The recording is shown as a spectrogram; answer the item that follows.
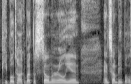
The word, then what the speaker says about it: Silmarillion: love the silmarillion silmarillion see i even say it wrong sometimes the silly marillion the cell it's the silly marillion no it's the silmarillion but people talk about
